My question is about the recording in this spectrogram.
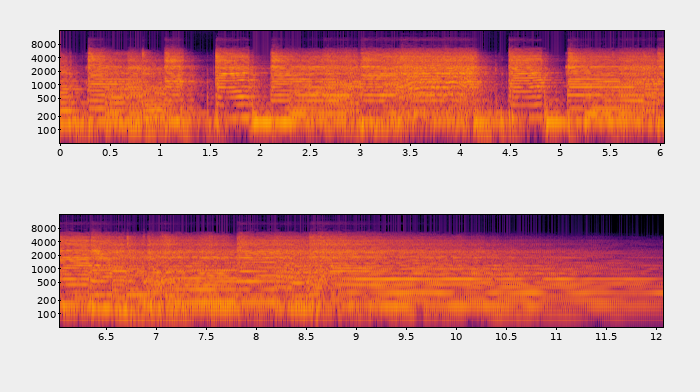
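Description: Outro music: distorted electric guitar playing chords with effects, ending on a held chord that slowly fades.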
